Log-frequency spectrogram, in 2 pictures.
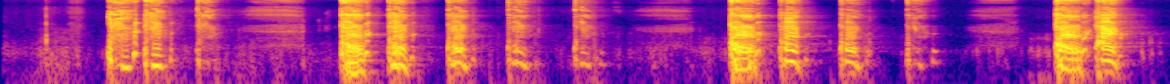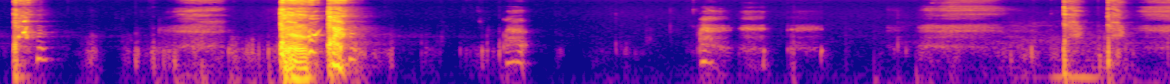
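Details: Repeated harsh, barking, seal-like coughs in several bouts, painful per the person coughing, typical of an irritated, swollen upper airway.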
